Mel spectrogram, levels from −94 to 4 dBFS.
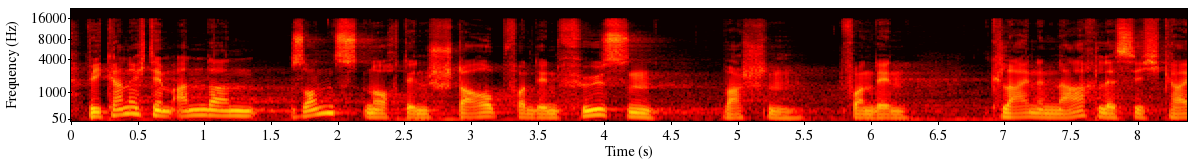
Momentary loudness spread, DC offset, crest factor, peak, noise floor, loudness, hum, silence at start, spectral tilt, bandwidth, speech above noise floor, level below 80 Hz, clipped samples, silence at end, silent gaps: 9 LU; under 0.1%; 20 dB; -16 dBFS; -59 dBFS; -35 LUFS; none; 0 s; -4 dB/octave; 16 kHz; 24 dB; -60 dBFS; under 0.1%; 0 s; none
